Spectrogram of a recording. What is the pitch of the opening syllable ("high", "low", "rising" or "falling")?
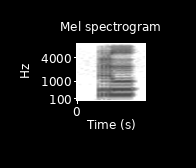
high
